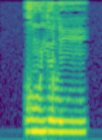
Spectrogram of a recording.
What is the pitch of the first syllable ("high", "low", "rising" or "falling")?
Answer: high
